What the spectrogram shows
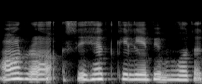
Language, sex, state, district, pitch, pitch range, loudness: Hindi, female, Delhi, New Delhi, 235 Hz, 230-245 Hz, -15 LUFS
